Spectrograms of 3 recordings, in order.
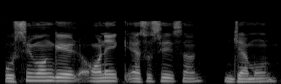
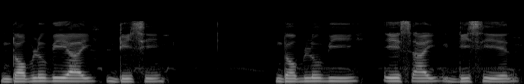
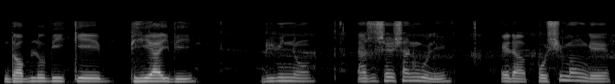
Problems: background sounds at intervals, background conversations at intervals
